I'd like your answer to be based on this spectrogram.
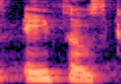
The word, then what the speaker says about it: Aithos: We say it as Aithos Coalition. It's like the Aithos, ethos of coalition. AI.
